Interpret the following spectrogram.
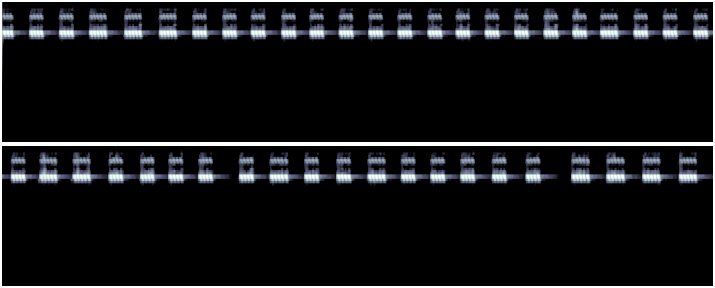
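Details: Rhythmic chirping of a male cricket on a summer evening, bright high-pitched pulses following one another roughly every quarter second, very regular, against complete silence otherwise.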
